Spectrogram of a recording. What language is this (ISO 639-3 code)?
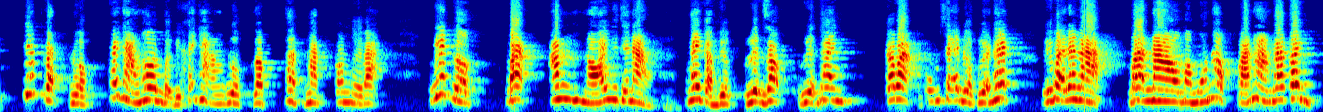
vie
